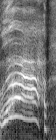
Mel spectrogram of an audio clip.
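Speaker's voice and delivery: short high mock yell; imitated scream. Bandmate shrieking at the TV, high mock yell. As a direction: shriek once in panic. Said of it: "Kwan's going".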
